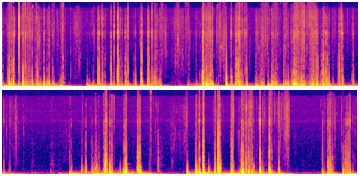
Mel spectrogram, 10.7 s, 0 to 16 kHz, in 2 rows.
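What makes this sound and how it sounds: A small, solid, rough rock held in the fingertips is scratched and rubbed inside a silicone binaural microphone ear. It makes close, muffled scraping and crackling in dense bursts, with deep thumping rumble around 59 Hz and brief quiet gaps between strokes.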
